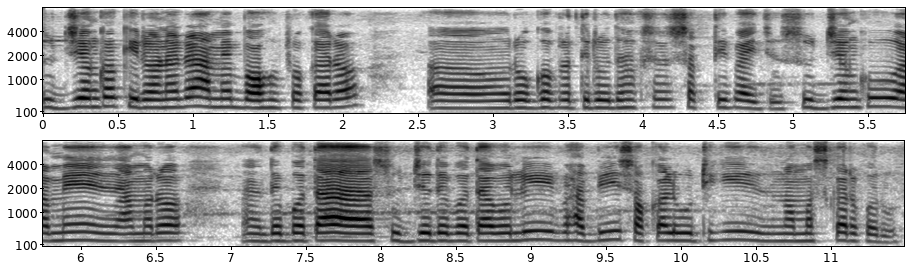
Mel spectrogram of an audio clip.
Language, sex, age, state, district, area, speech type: Odia, female, 45-60, Odisha, Puri, urban, spontaneous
